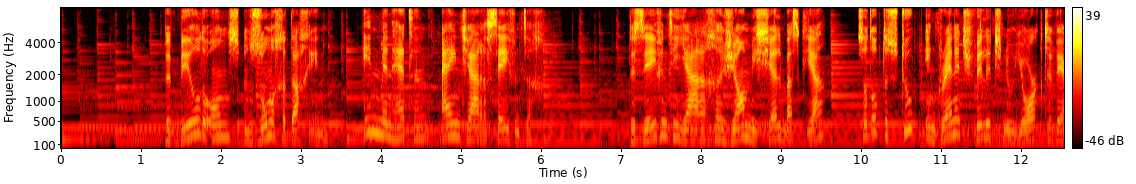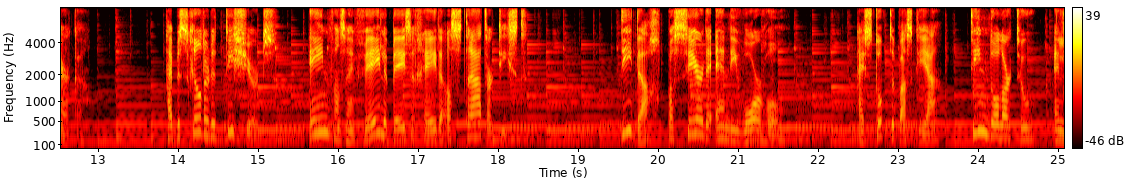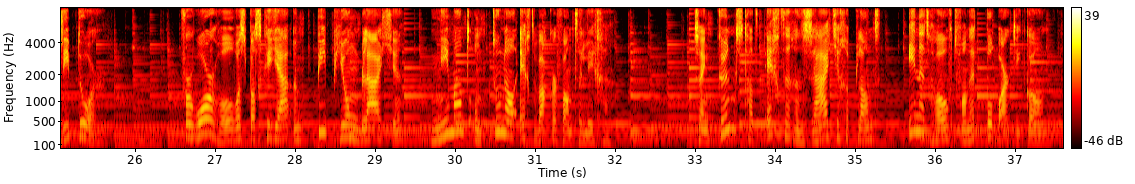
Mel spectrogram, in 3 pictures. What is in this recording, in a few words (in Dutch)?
Narratief Corporate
